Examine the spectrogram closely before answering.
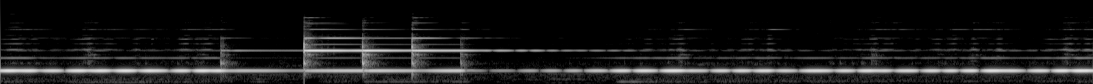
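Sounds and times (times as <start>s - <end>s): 
Tibetan singing bowl ringing: 0.1s - 10.9s
sharp metallic strikes: 3.1s - 5.7s.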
